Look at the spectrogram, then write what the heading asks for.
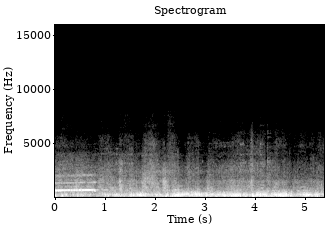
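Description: Passenger train coaches rolling past close by, a steady rumble broken by the clack of wheels over the rail joints. A brief steady high tone sounds at the very start.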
